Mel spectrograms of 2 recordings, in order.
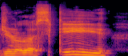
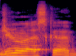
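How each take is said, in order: First: The name ends with an 'ee' sound. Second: The name ends with an 'uh' sound. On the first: This is the older, original form of the name. "it was actually Junaluski is how they pronounced it" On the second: This is the later, everyday form of the name. "We're just going to say Junaluska. That's close enough"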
